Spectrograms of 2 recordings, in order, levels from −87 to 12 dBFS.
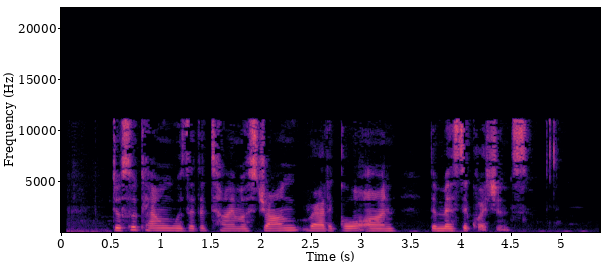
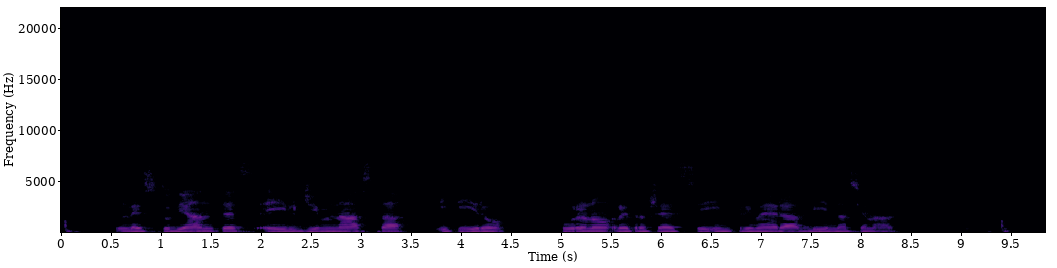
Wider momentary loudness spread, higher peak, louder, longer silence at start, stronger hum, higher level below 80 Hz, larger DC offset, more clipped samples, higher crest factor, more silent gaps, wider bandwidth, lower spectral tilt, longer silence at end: about the same, 9 LU vs 8 LU; first, -10 dBFS vs -42 dBFS; first, -29 LUFS vs -57 LUFS; about the same, 0.05 s vs 0.05 s; neither; first, -70 dBFS vs -86 dBFS; neither; neither; first, 22 dB vs 16 dB; second, none vs 0.28-0.54 s, 3.71-3.75 s, 4.62-5.01 s, 8.50-9.05 s, 9.11-9.21 s, 9.34-9.40 s; first, 12 kHz vs 7.2 kHz; second, -1.5 dB/octave vs -6 dB/octave; about the same, 0.45 s vs 0.35 s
